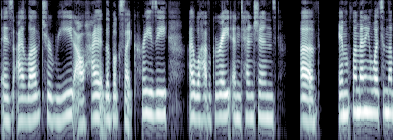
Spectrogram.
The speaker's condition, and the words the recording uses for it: None; typical speech.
